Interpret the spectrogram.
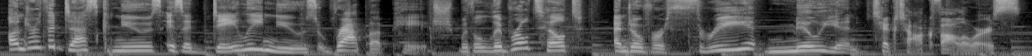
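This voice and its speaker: A woman's voice: mid-range voice, big pitch swings, a little slow, few pauses, faint music behind. A woman hosting an interview and narrating the report, asking questions in a conversational way. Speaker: host and narrator.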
